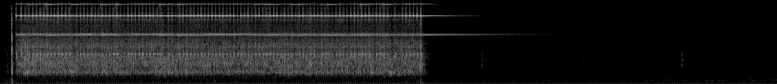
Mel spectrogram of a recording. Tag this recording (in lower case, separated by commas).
alarm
